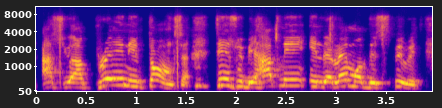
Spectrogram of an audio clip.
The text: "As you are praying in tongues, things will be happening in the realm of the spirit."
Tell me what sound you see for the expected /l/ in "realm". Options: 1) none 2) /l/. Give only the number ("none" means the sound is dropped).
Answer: 1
